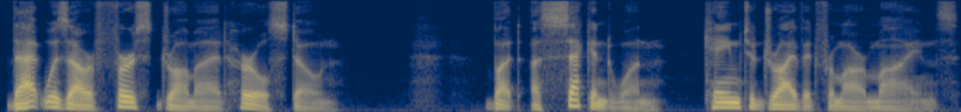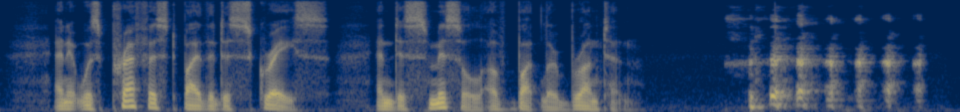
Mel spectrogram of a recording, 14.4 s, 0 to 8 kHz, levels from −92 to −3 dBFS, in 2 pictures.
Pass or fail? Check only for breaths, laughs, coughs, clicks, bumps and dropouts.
fail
